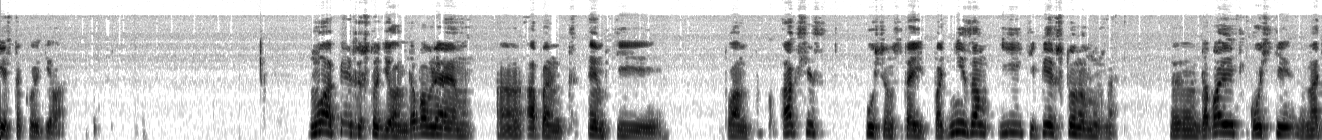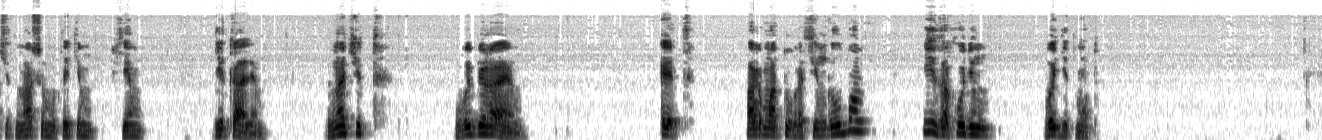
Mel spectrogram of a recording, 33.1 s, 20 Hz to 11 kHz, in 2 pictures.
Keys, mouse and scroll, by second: 0.1 click, 1.4 shift+middle click, 4.7-9.3 drag, 14.1 click, 15.6 drag, 16.8 click, 17.9 click, 23.5-27.0 drag, 29.1 click.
